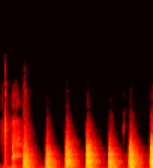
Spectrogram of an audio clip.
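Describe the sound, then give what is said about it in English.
Rapid, insistent knocking on a door, about seven firm raps in a steady, fast rhythm, fairly loud, with no voices. “Don't break the door.”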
